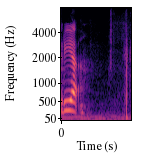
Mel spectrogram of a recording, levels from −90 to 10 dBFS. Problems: constant background noise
